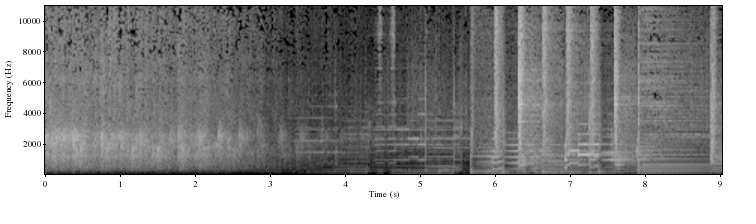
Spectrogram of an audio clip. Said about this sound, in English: But yeah, can I get one more big round of applause for our panellists?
